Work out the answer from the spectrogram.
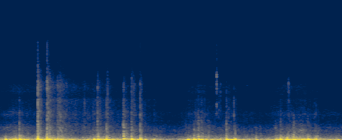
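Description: Aerial fireworks shells bursting in quick, irregular succession: sharp bangs and crackles over a continuous low rumble of booms. The loudest bang comes about half a second in.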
